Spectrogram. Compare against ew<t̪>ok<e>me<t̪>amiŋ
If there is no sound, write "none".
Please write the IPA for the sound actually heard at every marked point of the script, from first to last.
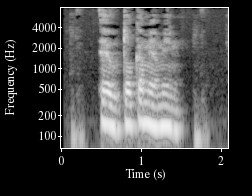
t̪, a, none

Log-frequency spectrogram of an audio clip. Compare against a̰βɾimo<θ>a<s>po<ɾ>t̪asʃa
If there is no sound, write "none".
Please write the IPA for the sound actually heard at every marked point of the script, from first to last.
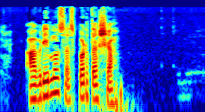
s, s, ɾ

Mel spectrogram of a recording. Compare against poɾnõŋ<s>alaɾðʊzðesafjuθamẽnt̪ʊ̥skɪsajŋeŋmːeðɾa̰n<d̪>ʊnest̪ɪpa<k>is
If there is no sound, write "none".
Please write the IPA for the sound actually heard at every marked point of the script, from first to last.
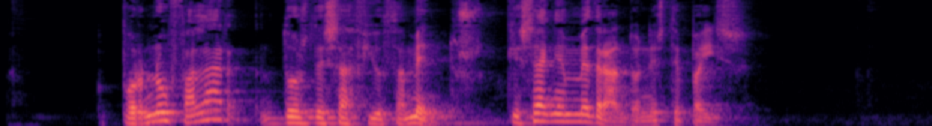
f, d̪, none

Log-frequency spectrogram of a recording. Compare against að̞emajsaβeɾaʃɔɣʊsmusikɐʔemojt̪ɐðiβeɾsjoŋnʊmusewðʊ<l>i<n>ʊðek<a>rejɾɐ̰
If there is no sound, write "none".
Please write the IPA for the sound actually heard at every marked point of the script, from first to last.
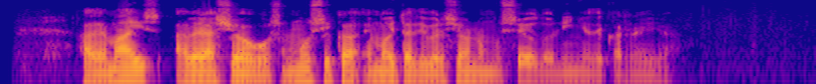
l, ɲ, a

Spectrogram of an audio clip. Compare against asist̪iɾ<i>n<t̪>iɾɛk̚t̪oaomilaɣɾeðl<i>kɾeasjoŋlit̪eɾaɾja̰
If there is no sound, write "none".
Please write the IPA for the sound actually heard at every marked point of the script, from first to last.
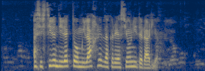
e, d̪, a

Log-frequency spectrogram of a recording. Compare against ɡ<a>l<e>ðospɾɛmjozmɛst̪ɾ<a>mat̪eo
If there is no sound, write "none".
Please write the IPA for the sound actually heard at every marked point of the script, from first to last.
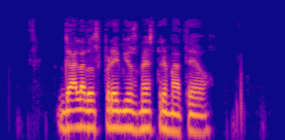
a, a, e

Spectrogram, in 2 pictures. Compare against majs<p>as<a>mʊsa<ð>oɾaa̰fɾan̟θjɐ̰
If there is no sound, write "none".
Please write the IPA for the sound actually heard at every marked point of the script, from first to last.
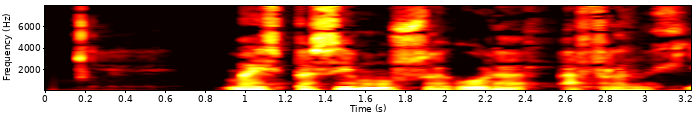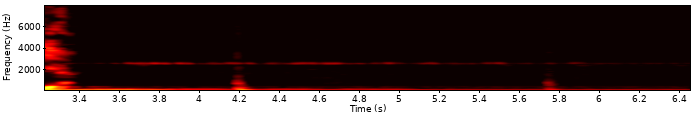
p, e, ɣ

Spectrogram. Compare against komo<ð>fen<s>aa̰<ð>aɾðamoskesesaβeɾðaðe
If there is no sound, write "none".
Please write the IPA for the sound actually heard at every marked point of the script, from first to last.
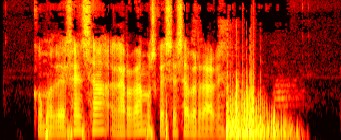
ð, s, ɣ

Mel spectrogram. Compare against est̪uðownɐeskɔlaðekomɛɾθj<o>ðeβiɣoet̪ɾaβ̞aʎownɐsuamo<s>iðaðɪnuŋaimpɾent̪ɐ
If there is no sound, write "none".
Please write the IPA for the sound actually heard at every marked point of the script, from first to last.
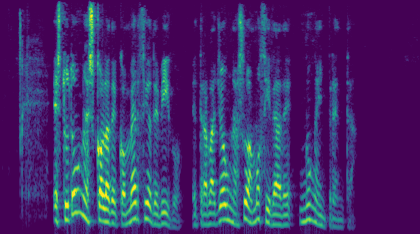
o, θ

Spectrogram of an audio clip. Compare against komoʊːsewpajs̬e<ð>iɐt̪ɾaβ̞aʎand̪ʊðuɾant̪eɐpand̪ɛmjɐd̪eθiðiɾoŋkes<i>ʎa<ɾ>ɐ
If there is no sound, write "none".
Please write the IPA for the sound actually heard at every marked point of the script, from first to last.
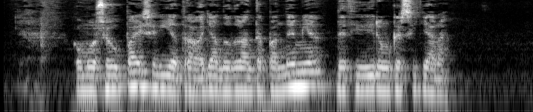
ɣ, i, ɾ

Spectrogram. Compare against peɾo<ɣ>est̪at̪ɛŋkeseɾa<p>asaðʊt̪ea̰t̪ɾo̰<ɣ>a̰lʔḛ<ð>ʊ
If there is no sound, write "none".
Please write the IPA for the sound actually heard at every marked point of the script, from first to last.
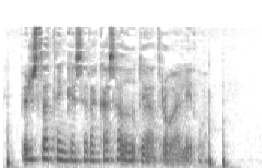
none, k, ɣ, ɣ

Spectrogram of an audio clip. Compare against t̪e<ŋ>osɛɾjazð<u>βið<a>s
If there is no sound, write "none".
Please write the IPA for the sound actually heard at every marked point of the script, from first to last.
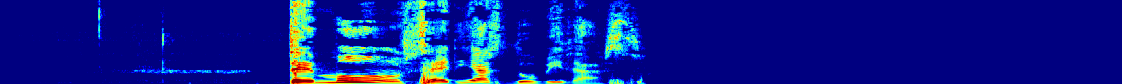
m, u, a

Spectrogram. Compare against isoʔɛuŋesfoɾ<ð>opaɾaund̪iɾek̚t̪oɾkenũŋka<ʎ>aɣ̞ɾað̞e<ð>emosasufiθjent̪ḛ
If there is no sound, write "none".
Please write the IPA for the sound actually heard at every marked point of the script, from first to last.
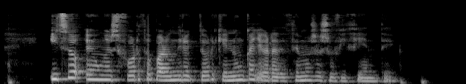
θ, ʎ, θ

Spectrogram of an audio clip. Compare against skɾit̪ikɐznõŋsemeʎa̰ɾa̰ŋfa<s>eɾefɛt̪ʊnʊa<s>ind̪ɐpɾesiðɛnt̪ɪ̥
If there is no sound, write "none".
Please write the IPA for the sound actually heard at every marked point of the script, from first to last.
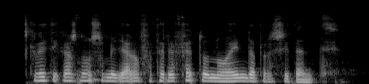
θ, none

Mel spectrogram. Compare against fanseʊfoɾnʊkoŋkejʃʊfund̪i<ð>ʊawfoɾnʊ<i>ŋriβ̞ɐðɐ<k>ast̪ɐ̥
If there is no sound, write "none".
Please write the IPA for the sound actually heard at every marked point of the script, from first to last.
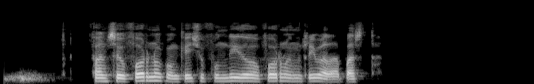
ð, e, p

